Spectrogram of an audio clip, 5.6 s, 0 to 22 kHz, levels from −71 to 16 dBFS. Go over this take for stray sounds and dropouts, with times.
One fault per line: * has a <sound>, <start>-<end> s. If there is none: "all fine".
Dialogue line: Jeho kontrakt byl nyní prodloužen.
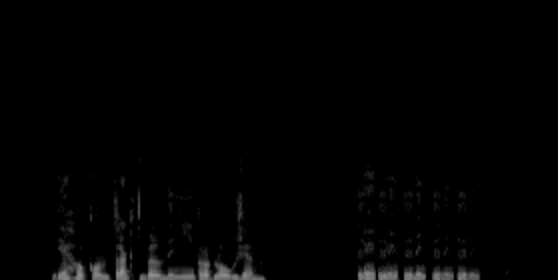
* has a laugh, 3.6-4.8 s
